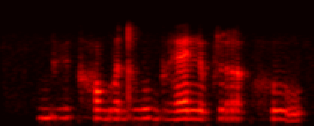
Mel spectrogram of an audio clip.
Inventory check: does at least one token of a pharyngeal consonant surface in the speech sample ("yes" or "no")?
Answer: no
